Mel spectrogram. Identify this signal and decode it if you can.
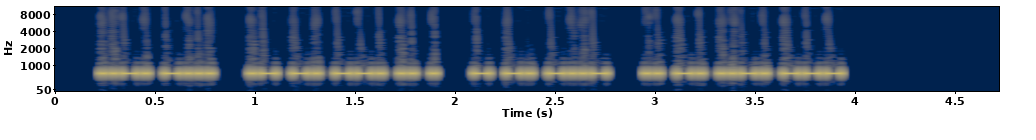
Morse code, heard as a keyed tone, about 41 wpm, 700 Hz. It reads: FB ANGIE TNX INFO
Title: K1USN SST QSO Practice 45wpm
